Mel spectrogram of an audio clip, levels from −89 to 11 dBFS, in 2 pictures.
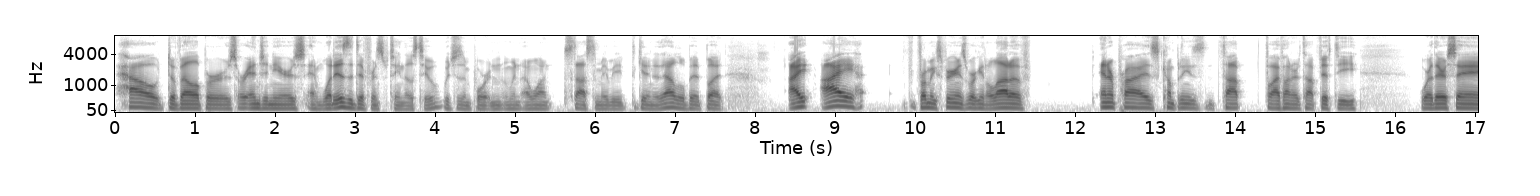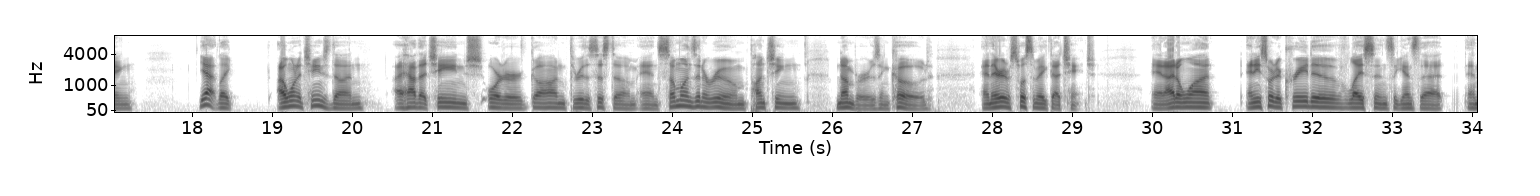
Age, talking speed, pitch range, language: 30-49, 160 wpm, 105-130 Hz, English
